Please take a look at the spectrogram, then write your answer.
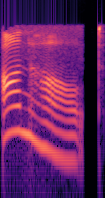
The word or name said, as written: Anhalt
